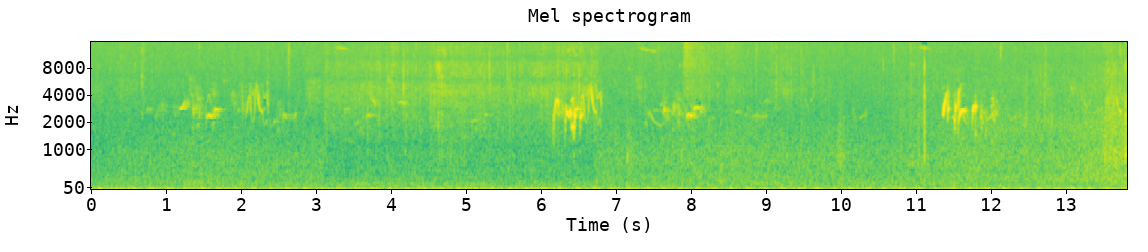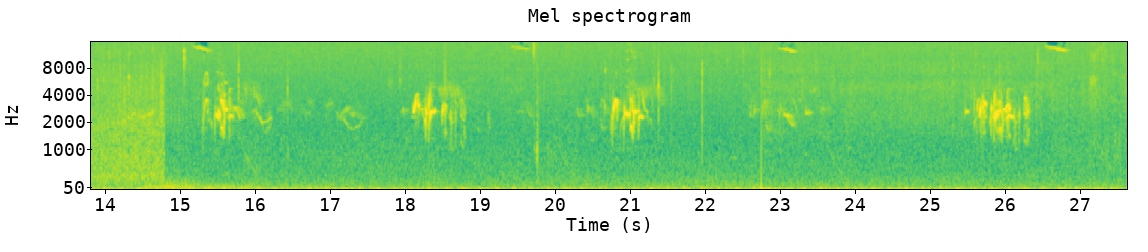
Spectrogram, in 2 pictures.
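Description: Faint outdoor ambience with birds calling: short chirps every few seconds. A soft rush of noise builds through the middle and stops abruptly about fifteen seconds in.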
